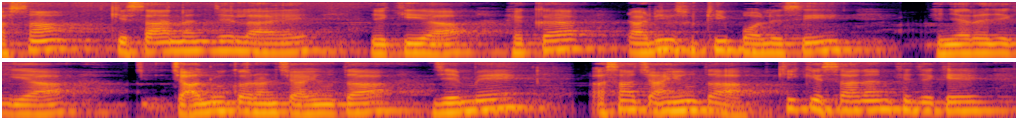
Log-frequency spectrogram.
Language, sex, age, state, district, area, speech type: Sindhi, male, 45-60, Maharashtra, Thane, urban, spontaneous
